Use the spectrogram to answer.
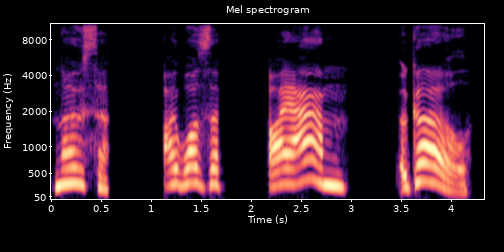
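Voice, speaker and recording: A woman's voice: high-pitched, expressive, takes it slowly, a bit bright, no echo, studio quality, voice pushed up, exaggerated voice. A woman voicing an earnest young woman soldier. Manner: firm, apologetic, dutiful.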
